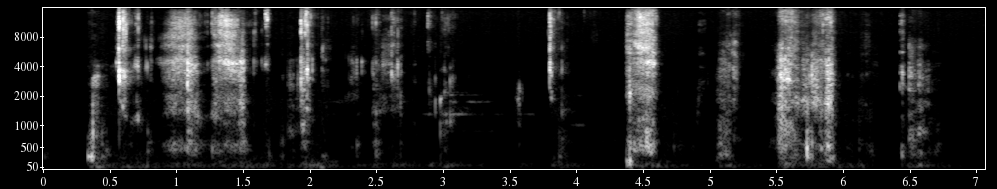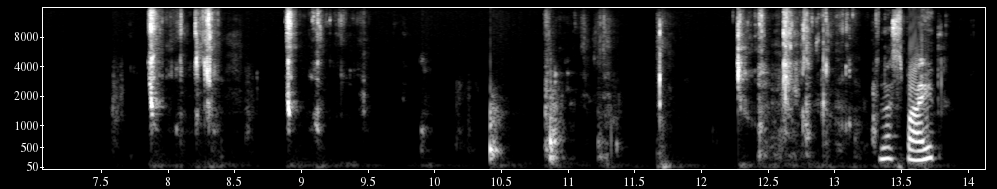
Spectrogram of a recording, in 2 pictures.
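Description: Fried rice crunches and rustles as fingers pick it up.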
